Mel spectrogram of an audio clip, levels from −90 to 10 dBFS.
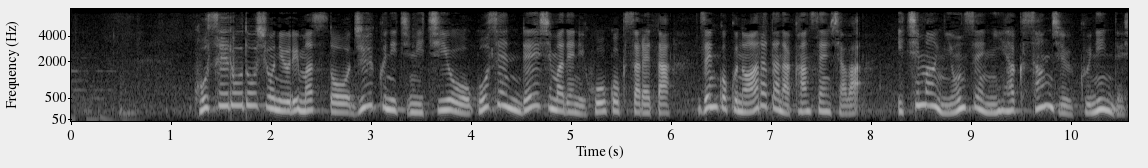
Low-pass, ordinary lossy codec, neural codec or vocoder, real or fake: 7.2 kHz; none; none; real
